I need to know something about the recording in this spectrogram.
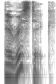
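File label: "eristic", British English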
